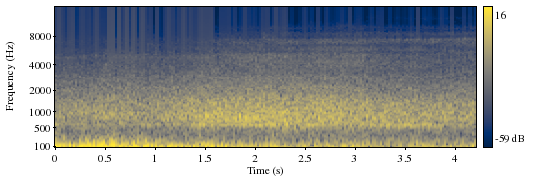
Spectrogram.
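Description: Wind rumbling against the microphone over a steady mid-pitched hiss, slowly easing off.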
